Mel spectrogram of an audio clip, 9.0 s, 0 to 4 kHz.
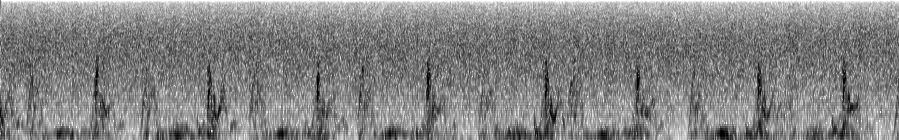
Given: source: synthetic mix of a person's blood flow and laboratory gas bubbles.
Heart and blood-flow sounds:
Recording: Doppler ultrasound of blood flow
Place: precordium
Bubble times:
no bubbles
From the record:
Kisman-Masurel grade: 000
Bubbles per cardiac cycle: 0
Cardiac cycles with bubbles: 0%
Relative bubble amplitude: no bubbles discernible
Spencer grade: 0 (complete lack of bubble signals)

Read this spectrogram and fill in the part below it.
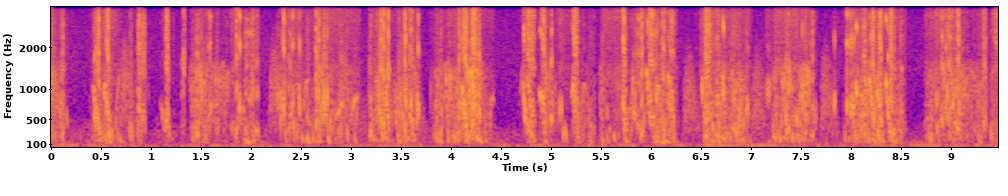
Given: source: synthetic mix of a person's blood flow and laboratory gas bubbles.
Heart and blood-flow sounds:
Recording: Doppler ultrasound of blood flow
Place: subclavian vein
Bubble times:
0.00-0.20 s: bubbles
0.39-0.98 s: bubbles
1.08-1.23 s: bubbles
1.29-1.34 s: bubbles
1.38-2.10 s: bubbles
2.25-3.10 s: bubbles
3.18-3.71 s: bubbles
3.79-4.44 s: bubbles
4.69-6.29 s: bubbles
6.45-7.03 s: bubbles
7.14-7.67 s: bubbles
7.80-7.88 s: bubbles
7.91-8.54 s: bubbles
8.73-9.48 s: bubbles
From the record:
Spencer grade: 4 (maximum detectable bubble signal sounding continuously throughout systole and diastole of every cardiac period, and overriding the amplitude of the normal cardiac signals)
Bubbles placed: anywhere in the cardiac cycle

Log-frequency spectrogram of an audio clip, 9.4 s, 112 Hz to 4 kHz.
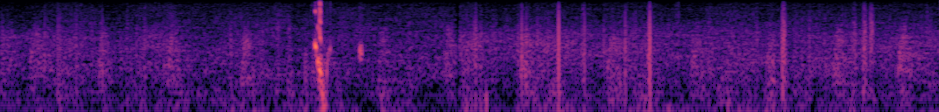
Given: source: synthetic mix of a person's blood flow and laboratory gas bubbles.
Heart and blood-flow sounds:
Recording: Doppler ultrasound of blood flow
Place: subclavian vein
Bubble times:
3.11-3.30 s: bubbles
3.58-3.64 s: bubbles
From the record:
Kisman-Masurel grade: 113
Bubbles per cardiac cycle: 1 to 2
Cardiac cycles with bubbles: 1 to 10%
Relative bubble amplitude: loud (0.450 to 0.775)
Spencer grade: 1 (occasional bubble signal discernible with the cardiac motion signal, with majority of cardiac periods free of bubbles)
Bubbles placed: anywhere in the cardiac cycle

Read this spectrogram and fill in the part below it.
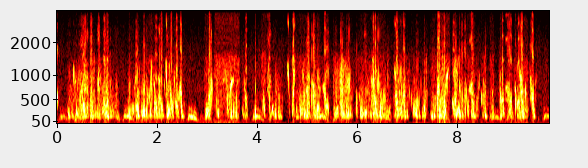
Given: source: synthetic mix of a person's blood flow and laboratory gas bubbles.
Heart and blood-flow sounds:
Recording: Doppler ultrasound of blood flow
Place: precordium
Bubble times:
0.00-0.04 s: bubbles
0.20-1.25 s: bubbles
1.41-2.57 s: bubbles
2.96-3.67 s: bubbles
3.72-3.84 s: bubbles
3.94-4.03 s: bubbles
4.09-4.31 s: bubbles
4.34-4.53 s: bubbles
4.59-5.47 s: bubbles
5.54-5.95 s: bubbles
5.97-7.44 s: bubbles
7.47-7.87 s: bubbles
7.91-8.76 s: bubbles
8.85-9.60 s: bubbles
From the record:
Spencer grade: 4 (maximum detectable bubble signal sounding continuously throughout systole and diastole of every cardiac period, and overriding the amplitude of the normal cardiac signals)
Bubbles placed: anywhere in the cardiac cycle

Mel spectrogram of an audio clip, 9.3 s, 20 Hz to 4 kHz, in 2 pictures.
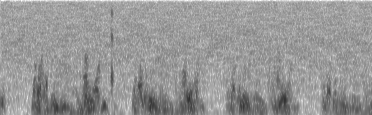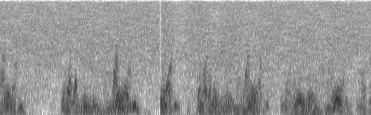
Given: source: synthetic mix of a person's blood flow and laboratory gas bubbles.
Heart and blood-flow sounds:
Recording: Doppler ultrasound of blood flow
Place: precordium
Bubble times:
1.36-1.44 s: bubbles
From the record:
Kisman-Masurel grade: 113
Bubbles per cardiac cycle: 1 to 2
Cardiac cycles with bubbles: 1 to 10%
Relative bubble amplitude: loud (0.450 to 0.775)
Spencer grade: 1 (occasional bubble signal discernible with the cardiac motion signal, with majority of cardiac periods free of bubbles)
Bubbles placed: only in the low amplitude regions of the cardiac cycle

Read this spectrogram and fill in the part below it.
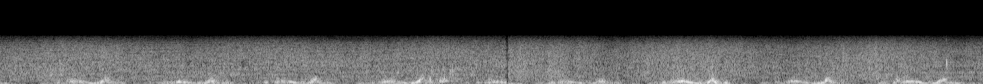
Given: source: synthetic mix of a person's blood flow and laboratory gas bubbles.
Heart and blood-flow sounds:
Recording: Doppler ultrasound of blood flow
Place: precordium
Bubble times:
4.27-4.59 s: bubbles
7.07-7.16 s: bubbles
8.94-9.10 s: bubbles
9.43-9.51 s: bubbles
From the record:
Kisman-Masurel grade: 123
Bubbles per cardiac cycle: 1 to 2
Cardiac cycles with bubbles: 10 to 50%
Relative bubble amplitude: loud (0.450 to 0.775)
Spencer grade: 2 (many but less than half of the cardiac periods contain bubble signals, singularly or in groups)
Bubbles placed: only in the low amplitude regions of the cardiac cycle

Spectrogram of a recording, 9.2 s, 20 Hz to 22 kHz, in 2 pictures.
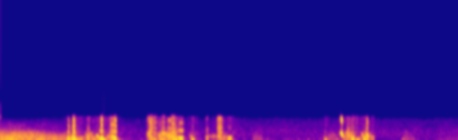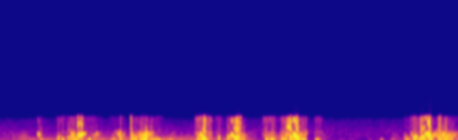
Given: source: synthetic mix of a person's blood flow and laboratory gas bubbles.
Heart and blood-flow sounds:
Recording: Doppler ultrasound of blood flow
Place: subclavian vein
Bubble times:
0.63-1.21 s: bubbles
1.46-1.98 s: bubbles
2.04-2.35 s: bubbles
3.23-3.30 s: bubbles
3.38-3.75 s: bubbles
4.94-5.05 s: bubbles
5.12-5.60 s: bubbles
5.66-5.83 s: bubbles
5.88-6.21 s: bubbles
6.52-7.06 s: bubbles
7.20-7.67 s: bubbles
7.71-7.81 s: bubbles
8.60-9.17 s: bubbles
From the record:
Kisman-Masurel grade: 333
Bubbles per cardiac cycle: rolling drumbeat, 9 or more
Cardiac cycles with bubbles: 50 to 99%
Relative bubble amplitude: loud (0.450 to 0.775)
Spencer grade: 3 (all of the cardiac periods contain showers or single bubble signals, but not dominating or overriding the cardiac motion signals)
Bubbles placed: anywhere in the cardiac cycle

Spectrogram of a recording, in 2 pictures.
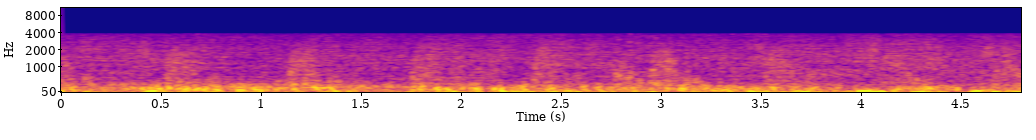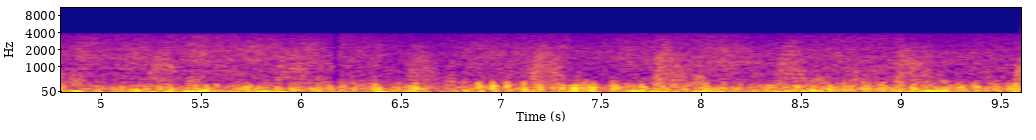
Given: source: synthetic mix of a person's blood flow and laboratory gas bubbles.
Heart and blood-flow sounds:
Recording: Doppler ultrasound of blood flow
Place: subclavian vein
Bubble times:
2.73-2.93 s: bubbles
4.19-4.48 s: bubbles
From the record:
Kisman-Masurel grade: 121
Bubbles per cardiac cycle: 1 to 2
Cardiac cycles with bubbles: 10 to 50%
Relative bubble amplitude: barely perceptible (0.100 to 0.250)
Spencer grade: 2 (many but less than half of the cardiac periods contain bubble signals, singularly or in groups)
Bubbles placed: anywhere in the cardiac cycle

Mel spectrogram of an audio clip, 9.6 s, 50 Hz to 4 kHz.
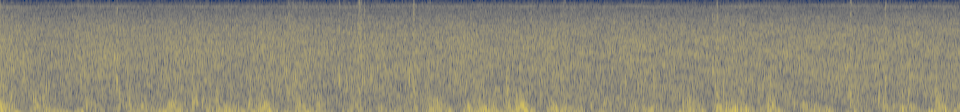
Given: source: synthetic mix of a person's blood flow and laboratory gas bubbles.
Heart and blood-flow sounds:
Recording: Doppler ultrasound of blood flow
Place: precordium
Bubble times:
0.00-0.53 s: bubbles
0.78-1.02 s: bubbles
1.11-1.63 s: bubbles
1.67-1.76 s: bubbles
1.83-2.08 s: bubbles
2.15-2.21 s: bubbles
2.25-2.35 s: bubbles
2.74-3.25 s: bubbles
3.37-3.51 s: bubbles
3.54-3.68 s: bubbles
4.03-4.34 s: bubbles
4.83-5.21 s: bubbles
5.30-5.71 s: bubbles
5.88-5.96 s: bubbles
6.19-6.29 s: bubbles
6.37-6.59 s: bubbles
6.89-7.03 s: bubbles
7.11-7.50 s: bubbles
7.68-7.75 s: bubbles
7.88-7.99 s: bubbles
8.42-9.13 s: bubbles
9.33-9.46 s: bubbles
9.56-9.61 s: bubbles
From the record:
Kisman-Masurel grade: 242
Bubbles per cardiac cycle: several, 3 to 8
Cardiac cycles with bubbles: 100%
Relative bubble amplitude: moderate (0.250 to 0.450)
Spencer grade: 3 (all of the cardiac periods contain showers or single bubble signals, but not dominating or overriding the cardiac motion signals)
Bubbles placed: anywhere in the cardiac cycle

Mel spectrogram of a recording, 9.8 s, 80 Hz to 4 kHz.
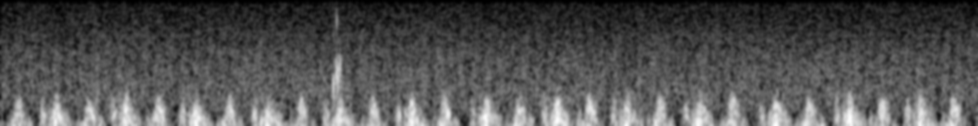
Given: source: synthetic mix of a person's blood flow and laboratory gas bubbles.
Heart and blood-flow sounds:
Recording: Doppler ultrasound of blood flow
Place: precordium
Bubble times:
3.29-3.44 s: bubbles
From the record:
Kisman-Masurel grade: 113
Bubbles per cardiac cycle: 1 to 2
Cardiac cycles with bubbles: 1 to 10%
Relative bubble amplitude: loud (0.450 to 0.775)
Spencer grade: 1 (occasional bubble signal discernible with the cardiac motion signal, with majority of cardiac periods free of bubbles)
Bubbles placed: anywhere in the cardiac cycle

